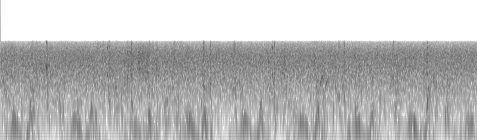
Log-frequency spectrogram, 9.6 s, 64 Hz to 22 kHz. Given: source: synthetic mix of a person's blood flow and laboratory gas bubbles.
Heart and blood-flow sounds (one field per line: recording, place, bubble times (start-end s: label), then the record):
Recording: Doppler ultrasound of blood flow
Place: precordium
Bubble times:
0.00-0.31 s: bubbles
0.39-0.51 s: bubbles
0.58-1.34 s: bubbles
1.48-1.65 s: bubbles
1.87-2.69 s: bubbles
2.84-3.78 s: bubbles
3.97-4.27 s: bubbles
4.33-4.39 s: bubbles
4.62-4.88 s: bubbles
5.34-5.98 s: bubbles
6.22-7.25 s: bubbles
7.40-7.48 s: bubbles
7.54-7.63 s: bubbles
7.66-7.73 s: bubbles
7.77-8.05 s: bubbles
8.45-9.07 s: bubbles
From the record:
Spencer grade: 3 (all of the cardiac periods contain showers or single bubble signals, but not dominating or overriding the cardiac motion signals)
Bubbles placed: anywhere in the cardiac cycle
